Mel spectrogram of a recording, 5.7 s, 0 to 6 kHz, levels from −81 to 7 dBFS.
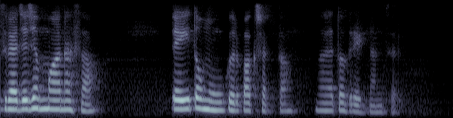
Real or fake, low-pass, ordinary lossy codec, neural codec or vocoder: fake; 5.4 kHz; none; codec, 16 kHz, about 1 kbps, DyCAST, with the encoder's durations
